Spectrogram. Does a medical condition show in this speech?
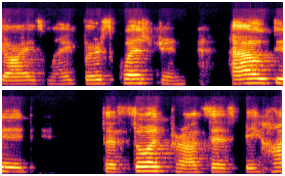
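Yes: cerebral palsy.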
